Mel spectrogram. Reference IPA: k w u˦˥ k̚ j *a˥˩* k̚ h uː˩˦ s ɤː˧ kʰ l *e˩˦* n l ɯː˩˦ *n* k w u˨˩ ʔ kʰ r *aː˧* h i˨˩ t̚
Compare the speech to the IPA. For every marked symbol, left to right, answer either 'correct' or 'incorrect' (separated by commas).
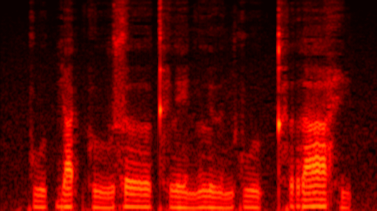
correct, correct, correct, incorrect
